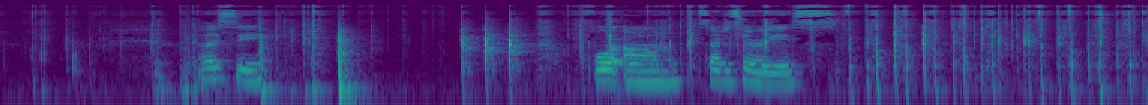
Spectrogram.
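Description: Cards riffle and flick as they are shuffled by hand, close by.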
